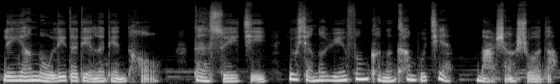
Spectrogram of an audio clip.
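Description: A woman narrating a suspense story audiobook in an even, measured way. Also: on the low side, slightly rough, faint music behind.

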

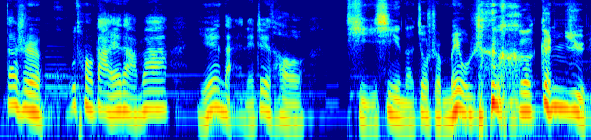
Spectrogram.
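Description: A man with a Beijing accent chats and tells stories in a mellow, husky voice. His intonation swings a lot while he explains things deliberately, pausing to find words. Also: fairly high pitch, animated, faint music behind. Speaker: guest storyteller. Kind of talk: casual storytelling chat.

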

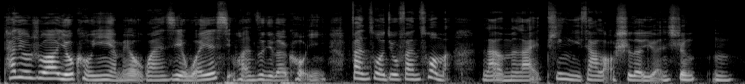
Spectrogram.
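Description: Speaking briskly and barely pausing, this young podcast host from China has a medium-pitched voice with vocal fry. She talks casually, giving sincere, supportive advice and breaking it down one step at a time.

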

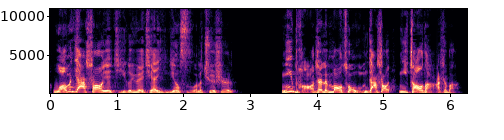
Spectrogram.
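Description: A cranky house servant from a folk story, stumbling over his words, as a male narrator puts him on. The voice is husky and jumps all over in pitch. He comes off gruff and easily rattled. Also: huge pitch swings, a little fast, fairly bright tone, exaggerated voice. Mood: flustered. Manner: stammering, gruff. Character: flustered grumpy gatekeeper servant.

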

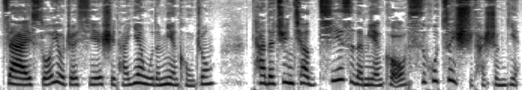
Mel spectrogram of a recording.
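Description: Calm woman reading a novel aloud. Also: on the high side, normal speed, dry recording, clean studio sound. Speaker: amateur audiobook reader. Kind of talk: steady novel narration.

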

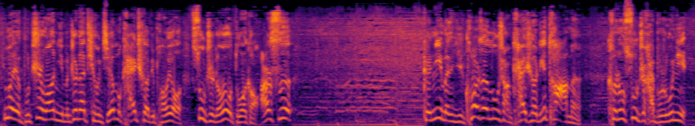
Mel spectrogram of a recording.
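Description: High-pitched man, blunt and chatty. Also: lively intonation, a little fast. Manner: blunt, teasing, colloquial. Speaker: host of an audio show. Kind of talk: casual chat answering listener messages. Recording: loud guitar music behind the voice. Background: guitar music.

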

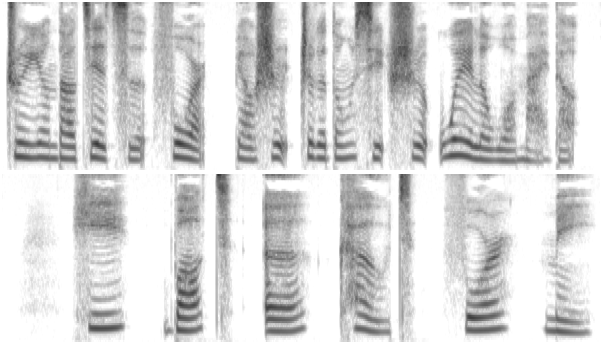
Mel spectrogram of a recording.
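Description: A woman teaching English vocabulary in a scripted lesson, reading each example sentence slowly and carefully. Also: on the high side, darkish tone, no echo, studio quality.

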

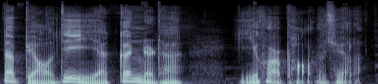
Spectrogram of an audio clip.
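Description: A man narrating a folk ghost story on a podcast in a chatty, lively way, with asides to his listeners. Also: low-pitched, a little fast, breathy edge, no room sound, soft background music.

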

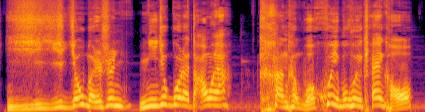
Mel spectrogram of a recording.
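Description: A man's voice: high voice, sing-song, normal speed, a little mellow, soft background music, voice pushed up. A man voicing a chubby teenage boy who stammers and blusters in an audiobook. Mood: blustering. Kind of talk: audiobook character voice.

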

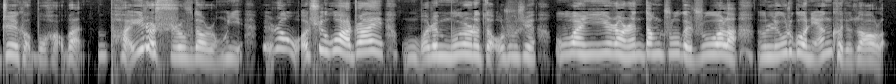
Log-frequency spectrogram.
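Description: A woman voicing a lazy, boastful male pig-demon disciple who grumbles loudly in a gruff, whiny voice, for a children's story. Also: a little high, expressive, measured pace, hardly any pauses, no echo, studio quality. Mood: fretful.

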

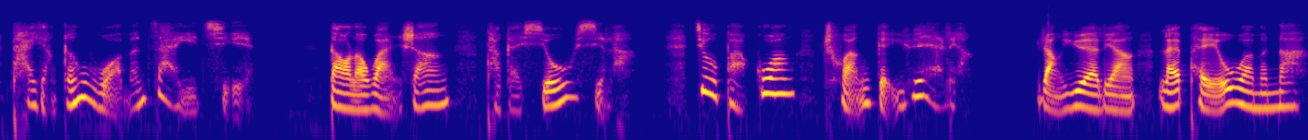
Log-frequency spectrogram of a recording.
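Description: A gentle old grandfather tree with a deep, slow, soothing voice that turns soft and almost whispery, as a woman puts him on. He sounds wise and patient in a bedtime story. The sound is slightly dull and lo-fi. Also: gravelly, husky, heavily acted. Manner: slow, low, soothing, laughing warmly.

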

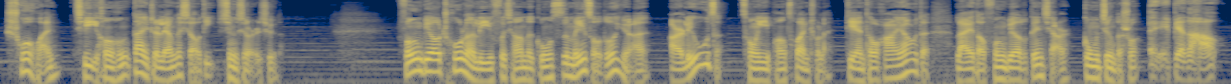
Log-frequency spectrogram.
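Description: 低沉而抑扬顿挫的男说书人. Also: male voice, fairly low pitch, fairly quick, no room sound, soft background music. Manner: lively, colloquial, chatty asides. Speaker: storyteller. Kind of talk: oral storytelling.

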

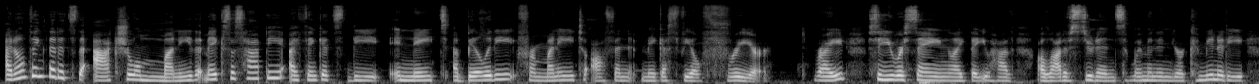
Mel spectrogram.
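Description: A woman's voice: on the low side, a little mellow. A woman answering in an interview, talking through her ideas in a reflective way. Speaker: interview guest. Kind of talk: conversational interview.

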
